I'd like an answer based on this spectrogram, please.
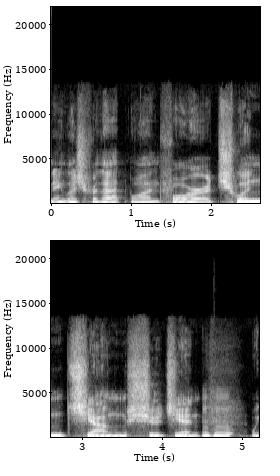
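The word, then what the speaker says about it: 唇枪舌剑: It is pronounced chun qiang she jian.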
